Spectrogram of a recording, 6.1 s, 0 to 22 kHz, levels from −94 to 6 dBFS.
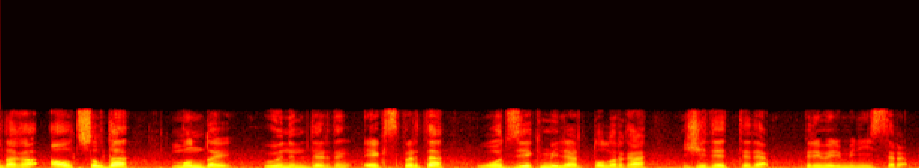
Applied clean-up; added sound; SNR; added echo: none; none; none; none.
